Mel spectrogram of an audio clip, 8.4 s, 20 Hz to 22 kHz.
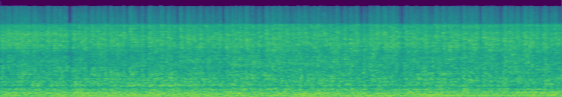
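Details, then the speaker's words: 1969 Plymouth Valiant with a 440 HP-block big-block V8 out of a '69 Charger R/T, built in the early 80s, with a replaced electronic ignition module: a loud, steady rumble, even exhaust beat and no knocks or misfires. Healthy running. "So there you go. Thing sounds good. So in the article, per the article, and talking to the owner, the guy that built it back in the early 80s, this is a 440 out of a 69 Charger RT."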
